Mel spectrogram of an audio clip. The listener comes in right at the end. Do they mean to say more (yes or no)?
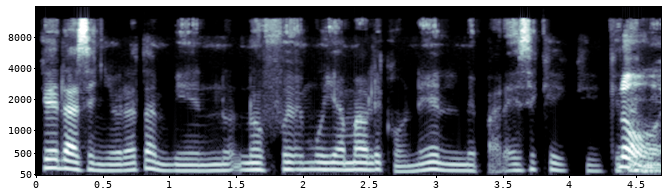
yes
